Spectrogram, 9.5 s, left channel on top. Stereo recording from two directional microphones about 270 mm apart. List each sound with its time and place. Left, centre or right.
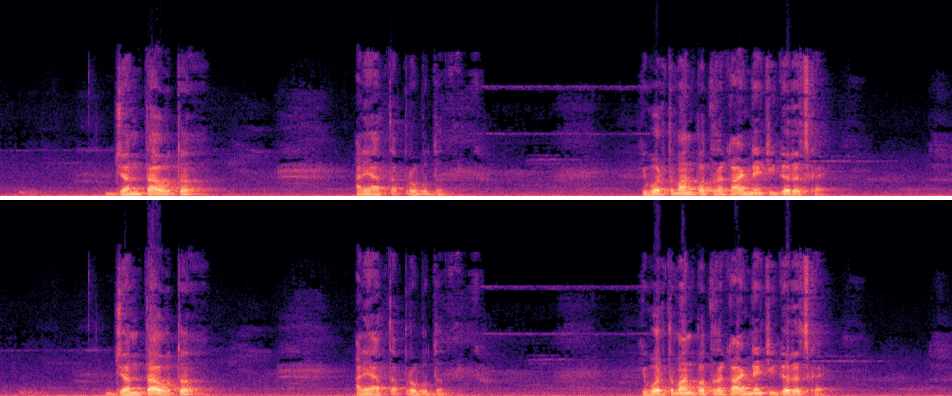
1.1 s a man's voice: centre
3.5 s a man's voice: centre
6.4 s a man's voice: centre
